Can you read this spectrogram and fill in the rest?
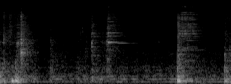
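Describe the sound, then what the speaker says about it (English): A utensil clinks and scrapes against a simmering pot of rice pudding a few times, quiet and close, with short metallic knocks between softer rubbing. "Stir it a little bit."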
